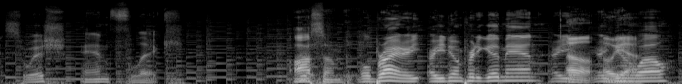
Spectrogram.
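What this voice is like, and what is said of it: Usual voice. Nothing is said of it.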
